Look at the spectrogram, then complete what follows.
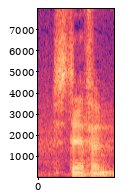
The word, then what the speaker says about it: Steffen: actually i should ask have i pronounced your first name correctly there is stefan or stefan i apologize if i've got it wrong stefan steffen there you go gosh i'm so used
